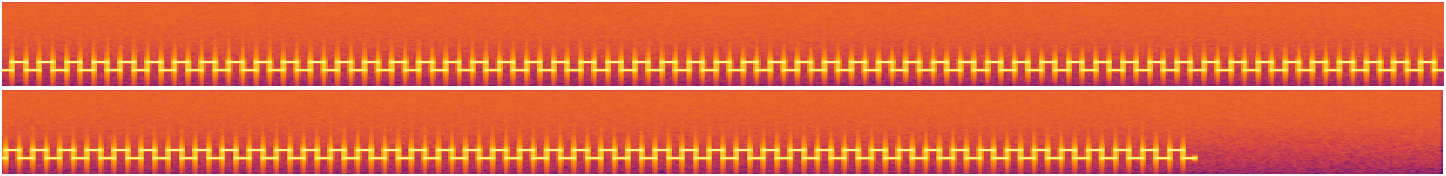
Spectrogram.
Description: A tone that alternates evenly between two pitches. There is no code.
